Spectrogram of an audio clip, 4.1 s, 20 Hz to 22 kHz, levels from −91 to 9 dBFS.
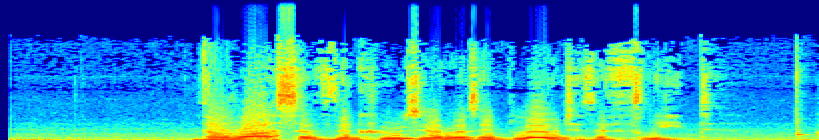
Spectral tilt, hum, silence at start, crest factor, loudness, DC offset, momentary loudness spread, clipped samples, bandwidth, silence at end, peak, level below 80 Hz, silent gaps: -4.5 dB/octave; none; 0.05 s; 8 dB; -7 LUFS; under 0.1%; 20 LU; 0.7%; over 20 kHz; 0 s; 0 dBFS; -24 dBFS; none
